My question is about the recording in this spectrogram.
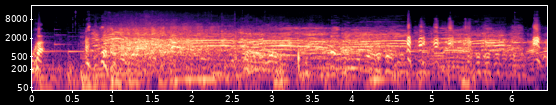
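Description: A crowd of people laughing loudly together over music, breaking out about a second in and running for about four seconds before easing into speech.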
